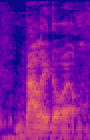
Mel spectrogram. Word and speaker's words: Ballydoyle: Ballydoyle. – Ballydoyle. – Ballydoyle Racing is the racing arm of the Coolmore Thoroughbred Empire, so to speak. And I don't do work for them, for Ballydoyle itself anymore.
